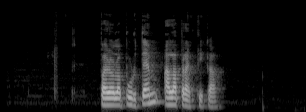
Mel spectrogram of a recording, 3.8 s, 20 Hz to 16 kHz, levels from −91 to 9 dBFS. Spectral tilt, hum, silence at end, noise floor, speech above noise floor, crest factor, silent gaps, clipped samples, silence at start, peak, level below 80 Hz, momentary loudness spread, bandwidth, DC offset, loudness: -6.5 dB/octave; none; 1.15 s; -82 dBFS; 55 dB; 20 dB; none; under 0.1%; 1.25 s; -12 dBFS; -88 dBFS; 13 LU; 9 kHz; under 0.1%; -28 LUFS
